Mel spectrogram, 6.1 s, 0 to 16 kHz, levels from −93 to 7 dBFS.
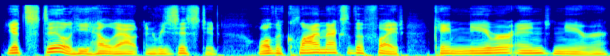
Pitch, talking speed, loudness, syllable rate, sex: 120 Hz, 165 wpm, -19 LUFS, 4.3 syllables/s, male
